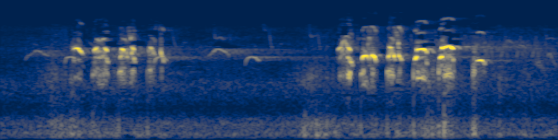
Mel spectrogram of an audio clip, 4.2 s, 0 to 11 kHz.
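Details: Osprey at its nest in Estonia on 13 May 2024, alarm calling as a crow attacks the nest; two bursts of five sharp, high whistled notes, the first starting after half a second and the second near 2.6 seconds, separated by a quieter gap.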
